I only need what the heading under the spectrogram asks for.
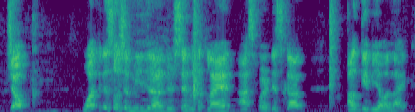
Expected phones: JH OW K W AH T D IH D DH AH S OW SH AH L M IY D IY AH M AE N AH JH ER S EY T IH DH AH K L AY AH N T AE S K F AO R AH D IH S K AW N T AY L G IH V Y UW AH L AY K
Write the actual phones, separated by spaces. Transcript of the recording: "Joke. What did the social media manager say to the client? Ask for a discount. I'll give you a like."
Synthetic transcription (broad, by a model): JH OW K W AH T D IH D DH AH S OW SH AH L M IY D IY AH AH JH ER S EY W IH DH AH K L AY AH N T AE S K F AO R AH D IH S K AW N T AY L G IH V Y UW AH L AY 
